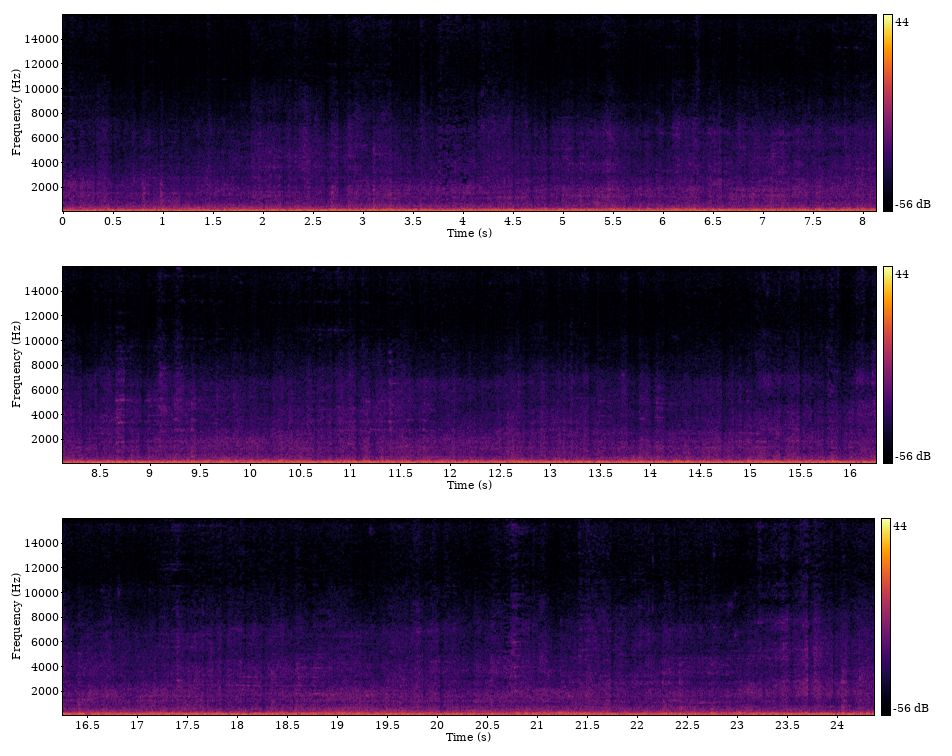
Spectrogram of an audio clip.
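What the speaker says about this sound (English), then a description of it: "As soon as this train passes, I'll walk on over there." A train rolls past steadily throughout, a loud continuous low rumble with faint rail clatter, close by and with no talking.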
